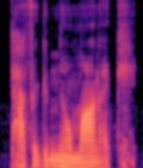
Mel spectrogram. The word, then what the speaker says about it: pathognomonic: It comes from the Greek words pathos, again, suffering, and gnomon, meaning indicator, G-N-O-M-O-N. And I'm just going to do a little bit of a self-correction there. Pathognomonic. Pathognomonic is how it's really pronounced. That G is silent. It's hard for me.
